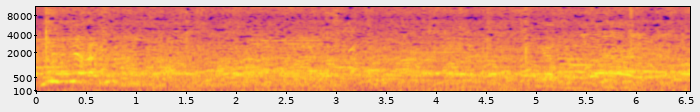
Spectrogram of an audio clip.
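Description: A crowd of marchers talking and calling out at once, many voices overlapping in a steady babble.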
